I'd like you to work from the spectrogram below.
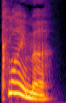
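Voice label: "climber", British English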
